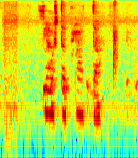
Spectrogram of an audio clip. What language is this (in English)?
Icelandic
